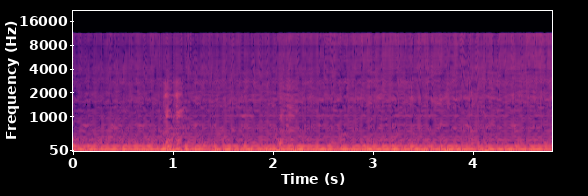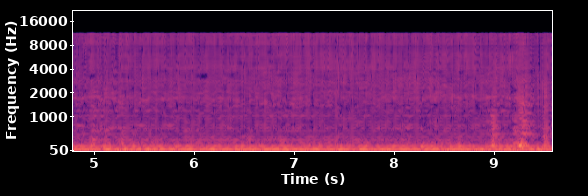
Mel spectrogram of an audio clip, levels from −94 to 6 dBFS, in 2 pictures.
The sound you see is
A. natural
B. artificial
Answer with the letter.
B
